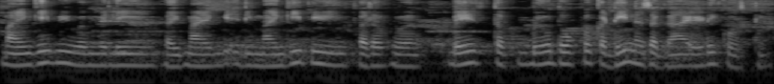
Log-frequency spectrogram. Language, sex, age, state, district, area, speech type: Sindhi, female, 60+, Maharashtra, Ahmednagar, urban, spontaneous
